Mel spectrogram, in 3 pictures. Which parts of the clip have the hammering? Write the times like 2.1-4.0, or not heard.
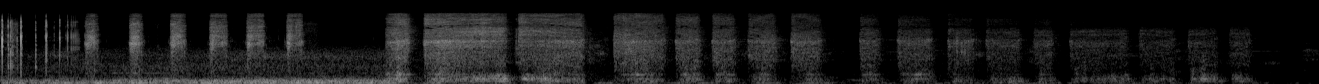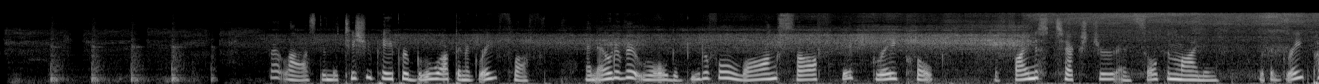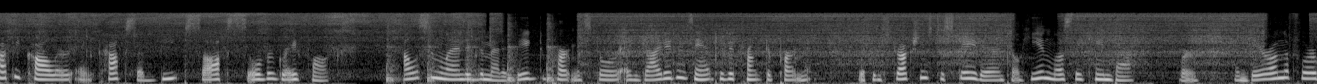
13.7-15.4, 30.2-32.0.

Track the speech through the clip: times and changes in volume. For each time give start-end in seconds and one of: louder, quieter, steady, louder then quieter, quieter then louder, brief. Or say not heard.
15.9-39.5 steady.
